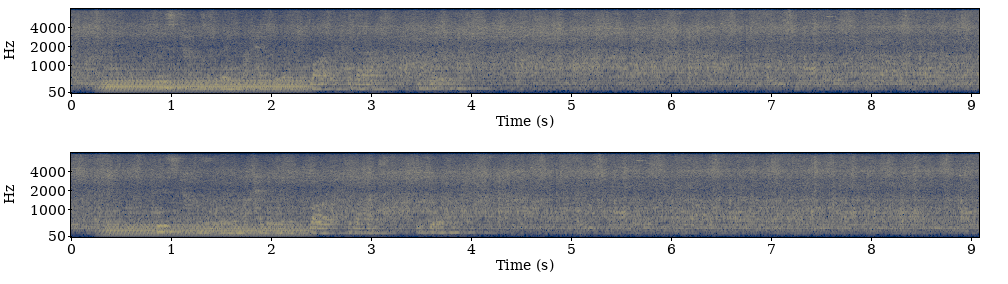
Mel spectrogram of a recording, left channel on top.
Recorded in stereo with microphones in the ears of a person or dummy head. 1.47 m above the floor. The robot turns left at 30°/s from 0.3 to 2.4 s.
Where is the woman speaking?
5° left, 5 m; by 4.0 s 45° right, 5 m.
